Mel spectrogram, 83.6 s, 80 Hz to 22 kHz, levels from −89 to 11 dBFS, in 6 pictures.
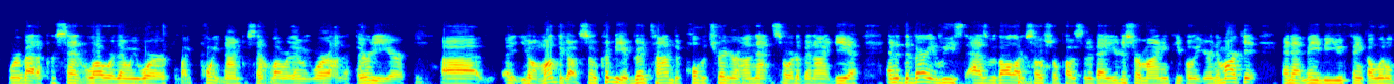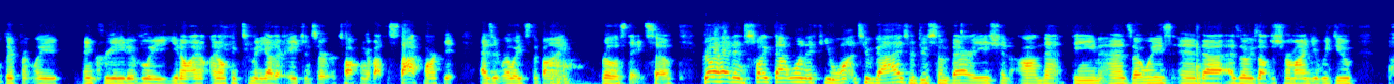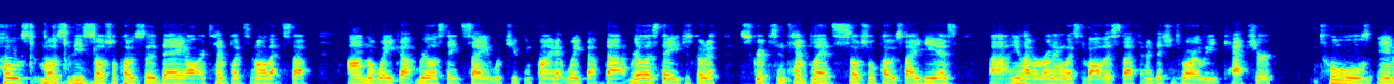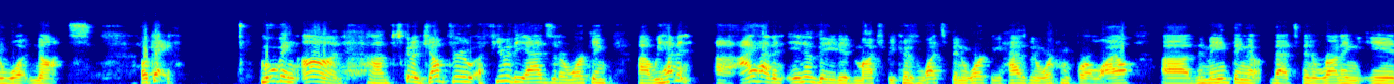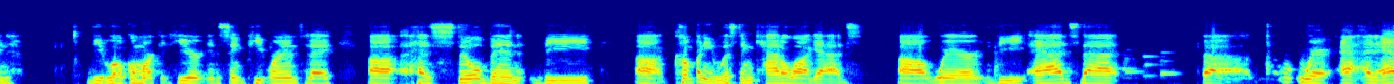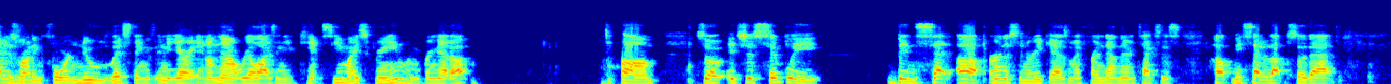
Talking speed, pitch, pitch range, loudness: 220 wpm, 135 Hz, 125-155 Hz, -20 LUFS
